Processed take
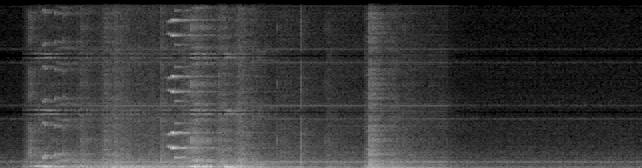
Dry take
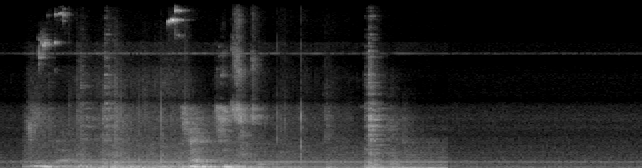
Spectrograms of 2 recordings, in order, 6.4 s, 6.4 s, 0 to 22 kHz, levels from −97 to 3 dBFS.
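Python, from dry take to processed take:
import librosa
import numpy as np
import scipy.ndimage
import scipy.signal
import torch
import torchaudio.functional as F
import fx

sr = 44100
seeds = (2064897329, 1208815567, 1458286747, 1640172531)

y = np.repeat(x[::6], 6)[:len(x)]
y = fx.rev_double_slope(y, sr, seeds[0], early_s=0.78, late_s=2.9, knee_db=-18, drr_db=3.5)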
